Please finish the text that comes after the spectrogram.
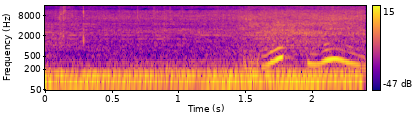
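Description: A Honda Civic EK9's engine drones at a steady, loud, low pitch during a night ride, with a couple of brief rising voice-like tones near the end.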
